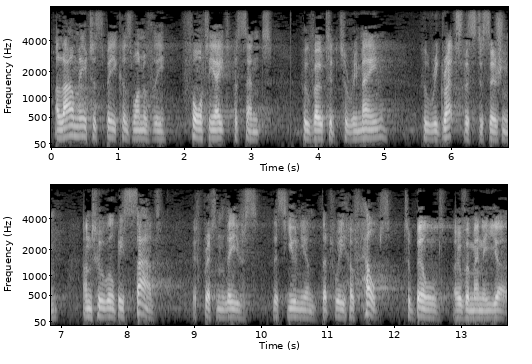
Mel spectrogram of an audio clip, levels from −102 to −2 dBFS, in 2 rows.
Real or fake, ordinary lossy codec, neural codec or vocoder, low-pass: real; none; none; 7.2 kHz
